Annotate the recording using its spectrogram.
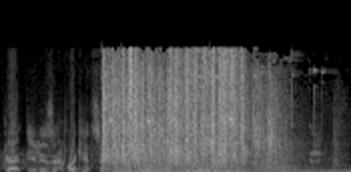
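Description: A gun fires a rapid burst of shots at close range.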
